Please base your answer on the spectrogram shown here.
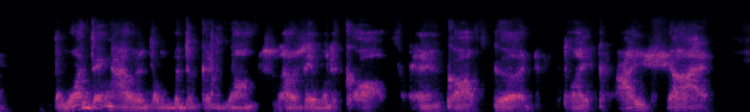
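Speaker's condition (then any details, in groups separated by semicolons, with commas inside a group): Total laryngectomy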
